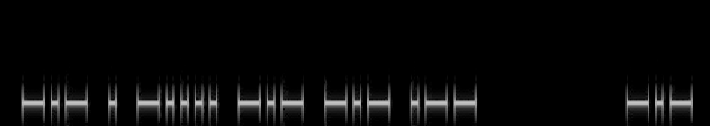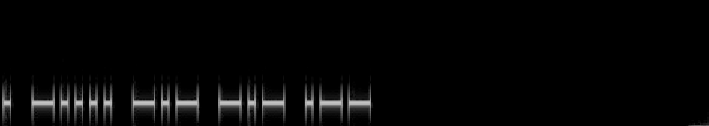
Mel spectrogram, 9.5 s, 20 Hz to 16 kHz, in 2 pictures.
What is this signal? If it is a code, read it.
Morse code, heard as a keyed tone, about 25 wpm, 700 Hz. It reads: KE6KKW KE6KKW
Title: USA Call Signs - 6 Characters - Repeated 3x - 25wpm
